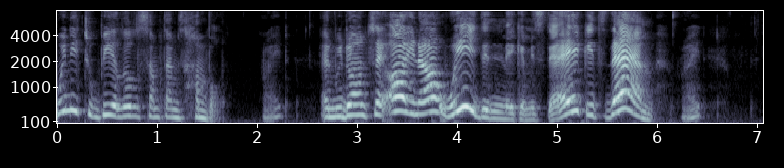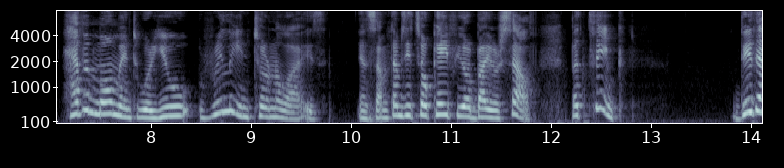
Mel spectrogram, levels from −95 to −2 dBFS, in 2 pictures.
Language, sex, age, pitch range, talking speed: English, female, 40-59, 210-310 Hz, 180 wpm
